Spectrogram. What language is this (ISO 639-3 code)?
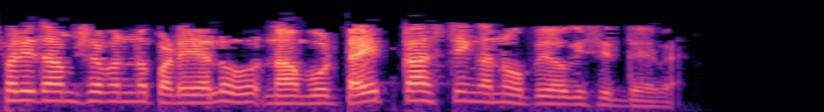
kan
